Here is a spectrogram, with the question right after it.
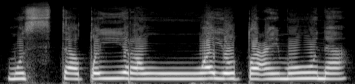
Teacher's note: اگر ہم یہ آیت کو اگلی آیت کے ساتھ ملا کے پڑھے تو جو کہ واو کلمت وَيُطْعِمُونَ میں دوسری والی آیت میں حروف الادغام بغنہ میں سے ہے، اور ادغام کا معنی ہے حرف کو حرف میں داخل کرنا، لہذا ہم یہ تنوین کو واو میں ملا کے غنہ اور تشدید کے ساتھ یہ حکم کو ادا کریں گے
